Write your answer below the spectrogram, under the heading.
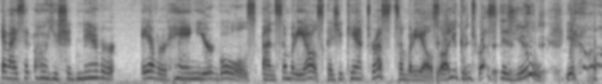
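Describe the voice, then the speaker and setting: Her intonation is lively and her pitch fairly high, her loudness kept very even. The woman speaks at a moderate pace with noticeable background noise. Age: 70s. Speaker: radio talk show co-host. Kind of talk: casual chat.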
